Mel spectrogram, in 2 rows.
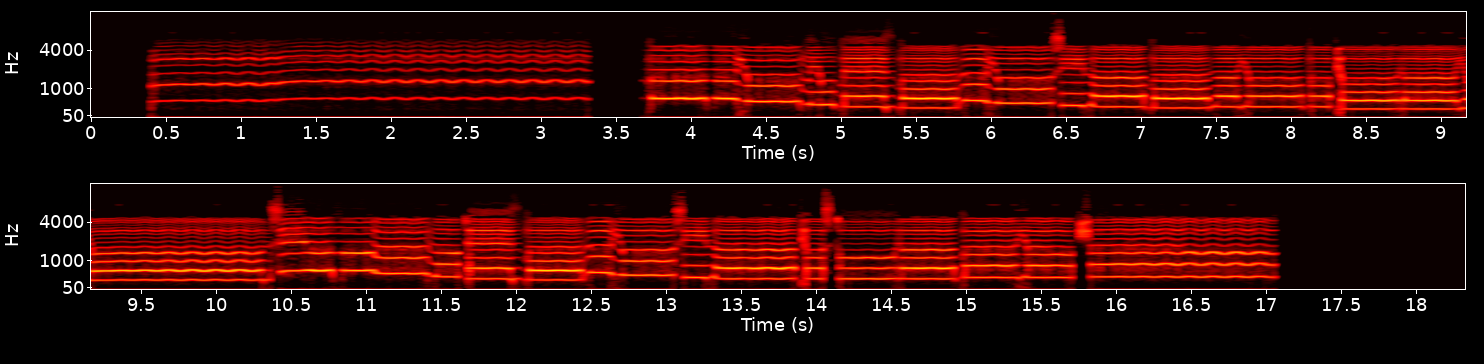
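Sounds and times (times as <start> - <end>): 
soprano singing Brazilian folk song: 3.7 - 17.1.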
